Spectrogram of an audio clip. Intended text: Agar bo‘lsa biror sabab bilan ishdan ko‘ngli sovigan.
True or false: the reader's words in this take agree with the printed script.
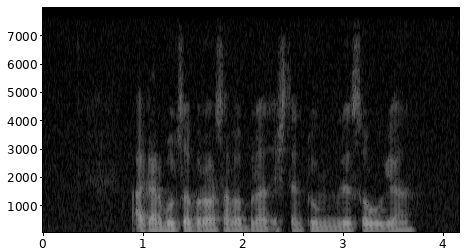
true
